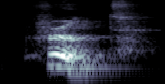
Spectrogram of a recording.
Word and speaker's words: fruit: Quindi fruit. Significato è un frutto, ovviamente. Quindi la I non si pronuncia.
